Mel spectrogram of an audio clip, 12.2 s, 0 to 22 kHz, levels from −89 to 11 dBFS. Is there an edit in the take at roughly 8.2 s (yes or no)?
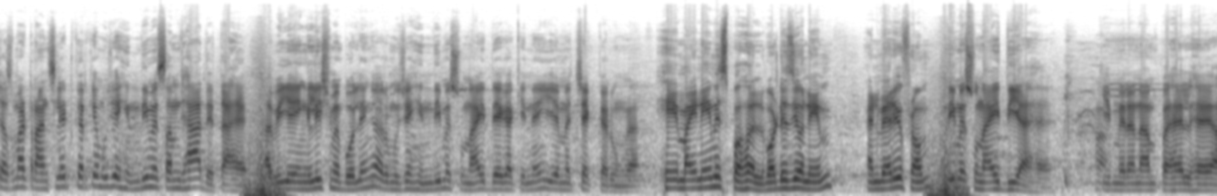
no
